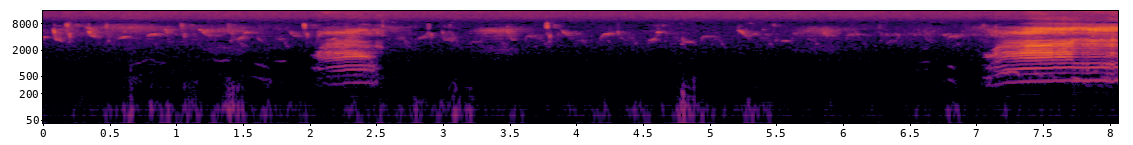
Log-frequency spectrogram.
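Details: Cat in village life gives two clear meows, one short early call and a longer, louder one at the end, over low rumbling background noise and faint scattered knocks.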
